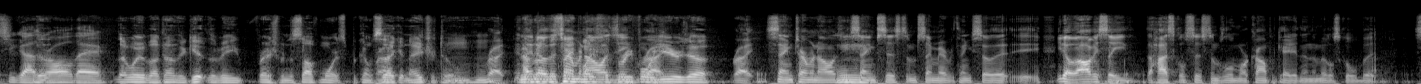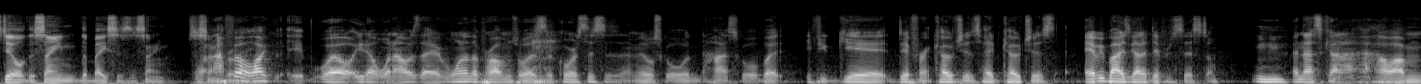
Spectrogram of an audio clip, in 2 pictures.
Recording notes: We're Live at Barrel House BBQ!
